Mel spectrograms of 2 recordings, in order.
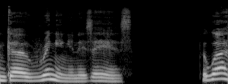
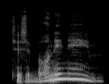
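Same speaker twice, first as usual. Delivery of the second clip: distant; 3 dB quieter than usual. Acted. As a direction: say it as if drifting off. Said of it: "he finally said, distantly".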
